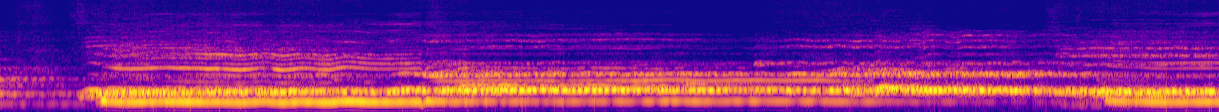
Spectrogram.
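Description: Children singing together in long held notes. There is a short breath break at the very start, then the sustained tones step to a new pitch a couple of times.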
